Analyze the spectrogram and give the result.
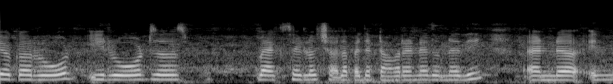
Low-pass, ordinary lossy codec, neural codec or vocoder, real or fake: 7.2 kHz; none; none; real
